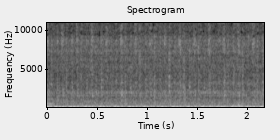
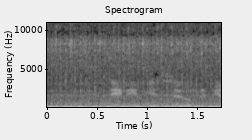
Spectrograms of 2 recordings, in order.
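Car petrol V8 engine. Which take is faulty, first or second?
second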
